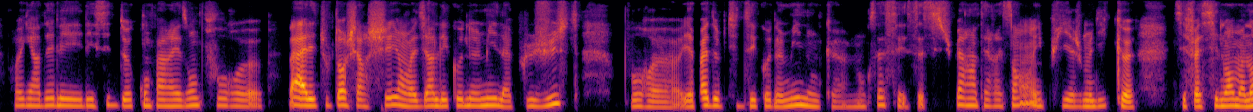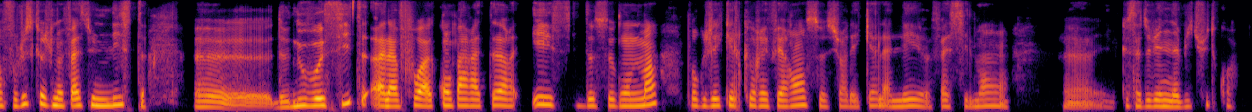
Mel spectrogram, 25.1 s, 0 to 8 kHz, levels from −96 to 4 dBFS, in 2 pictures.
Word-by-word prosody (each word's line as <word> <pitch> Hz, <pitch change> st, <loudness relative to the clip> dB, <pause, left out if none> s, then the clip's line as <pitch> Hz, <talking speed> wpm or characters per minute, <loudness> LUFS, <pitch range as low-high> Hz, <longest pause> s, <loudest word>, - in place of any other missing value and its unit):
regarder 180 Hz, 0 st, -3 dB
les 180 Hz, -2 st, -1 dB
les 180 Hz, 0 st, -3 dB
sites 190 Hz, +3 st, -11 dB
de 170 Hz, -1 st, -1 dB
comparaison 175 Hz, +1 st, -4 dB, 0.2 s
pour, 180 Hz, -2 st, -6 dB
heu, 170 Hz, +1 st, -6 dB, 0.3 s
bah, 205 Hz, -, +4 dB
aller 180 Hz, -1 st, +8 dB
tout 190 Hz, -, -12 dB
le -, -, -16 dB
temps 195 Hz, 0 st, +3 dB
chercher, 180 Hz, +3 st, -1 dB
on 180 Hz, -, -1 dB
va 160 Hz, -, 0 dB
dire 175 Hz, +2 st, -2 dB
l'économie 180 Hz, +2 st, 0 dB
la 155 Hz, -3 st, -4 dB
plus 170 Hz, +3 st, -8 dB
juste. 225 Hz, -, -2 dB, 0.4 s
Pour, 165 Hz, -1 st, -7 dB
heu, 145 Hz, -1 st, -6 dB
il -, -, -5 dB
y -, -, 0 dB
a -, -, -3 dB
pas 185 Hz, +2 st, +2 dB
de 180 Hz, -1 st, +1 dB
petites 170 Hz, -1 st, -13 dB
économies 170 Hz, +3 st, -1 dB
donc, 160 Hz, -3 st, -5 dB
heu, 150 Hz, -, -12 dB
donc 160 Hz, +1 st, -12 dB
ça 200 Hz, -, -5 dB
c'est -, -, -10 dB
ça -, -, -9 dB
c'est -, -, -8 dB
super 205 Hz, -, -4 dB
intéressant 185 Hz, +5 st, -5 dB
et -, -, -2 dB
puis 170 Hz, -1 st, -6 dB
je 155 Hz, -, -8 dB
me 160 Hz, -1 st, 0 dB
dis 170 Hz, +3 st, -7 dB
que 155 Hz, -5 st, +2 dB, 0.4 s
c'est 170 Hz, -, -7 dB
facilement 175 Hz, +2 st, 0 dB
maintenant 170 Hz, 0 st, +2 dB
faut 175 Hz, -, -4 dB
juste 220 Hz, +4 st, +2 dB
que 225 Hz, -3 st, +5 dB
je 195 Hz, -1 st, +4 dB
me 180 Hz, -, +8 dB
fasse 180 Hz, +2 st, +3 dB
une 180 Hz, -2 st, +6 dB
liste, 205 Hz, +3 st, +2 dB, 0.5 s
heu, 120 Hz, -12 st, 0 dB
de 140 Hz, +2 st, -1 dB
nouveaux 185 Hz, +3 st, +8 dB
sites 235 Hz, +7 st, +1 dB
à -, -, +7 dB
la 165 Hz, -1 st, +9 dB
fois 180 Hz, +2 st, +5 dB
comparateurs 180 Hz, 0 st, +2 dB, 0.2 s
et 210 Hz, 0 st, +4 dB
sites 185 Hz, -2 st, -14 dB
de 180 Hz, +1 st, +1 dB
seconde 170 Hz, -1 st, 0 dB
main 200 Hz, +6 st, +5 dB, 0.3 s
pour 180 Hz, -1 st, -3 dB
que 175 Hz, -, -4 dB
j'aie 180 Hz, +1 st, +2 dB
quelques 185 Hz, +1 st, -1 dB
références, 175 Hz, +3 st, 0 dB
heu, -, -, -6 dB
sur 165 Hz, +2 st, -5 dB
lesquelles 180 Hz, +3 st, -5 dB
aller, 165 Hz, +2 st, -1 dB
heu, -, -, -10 dB
facilement, 165 Hz, +2 st, -6 dB, 0.6 s
heu, -, -, -8 dB, 0.3 s
que 175 Hz, -, -8 dB
ça 165 Hz, -, -3 dB
devienne 165 Hz, 0 st, 0 dB
une 155 Hz, -, +3 dB
habitude 160 Hz, +8 st, -5 dB
quoi. 170 Hz, -4 st, -16 dB
175 Hz, 210 wpm, -23 LUFS, 165-185 Hz, 0.6 s, la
